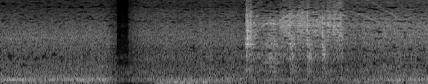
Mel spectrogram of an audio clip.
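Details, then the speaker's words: Suzuki Ignis with rough rumbling engine noise whether cold or hot: settles into an even, quiet idle with no rough rumble, brief catch partway; noise came from the AC compressor, likely its pulley bearing. "terlihat untuk suara mesin yang kasarnya pun hilang ya bro dan ternyata memang benar suara timbul itu berasal dari kompresor AC ya"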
